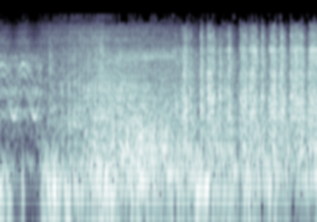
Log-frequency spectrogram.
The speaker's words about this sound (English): It takes a few tries before Dennis Jones's tractor starts up. It doesn't like the cold.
